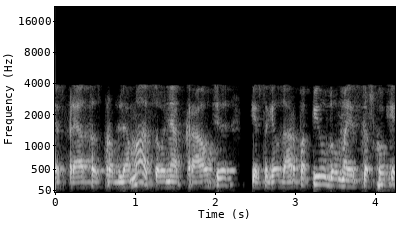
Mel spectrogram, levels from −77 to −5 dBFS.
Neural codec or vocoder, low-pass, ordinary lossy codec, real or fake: none; 7.2 kHz; AAC, 16 kbps; real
